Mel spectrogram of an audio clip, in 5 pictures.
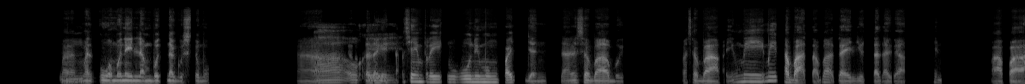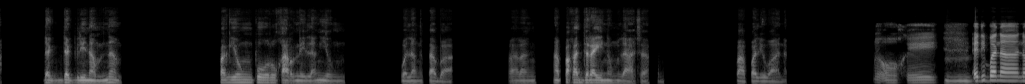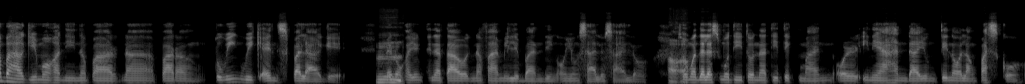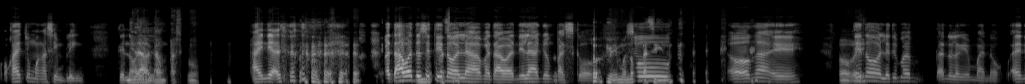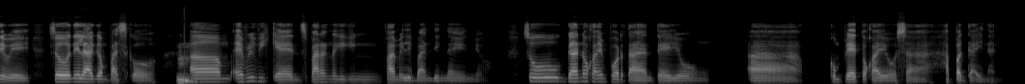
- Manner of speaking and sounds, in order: tapping; other background noise; laugh; laughing while speaking: "ano"; laughing while speaking: "Oo, may manok kasi, 'no"; laugh
- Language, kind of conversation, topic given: Filipino, podcast, Anong tradisyonal na pagkain ang may pinakamatingkad na alaala para sa iyo?
- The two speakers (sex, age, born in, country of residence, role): male, 25-29, Philippines, Philippines, host; male, 45-49, Philippines, Philippines, guest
